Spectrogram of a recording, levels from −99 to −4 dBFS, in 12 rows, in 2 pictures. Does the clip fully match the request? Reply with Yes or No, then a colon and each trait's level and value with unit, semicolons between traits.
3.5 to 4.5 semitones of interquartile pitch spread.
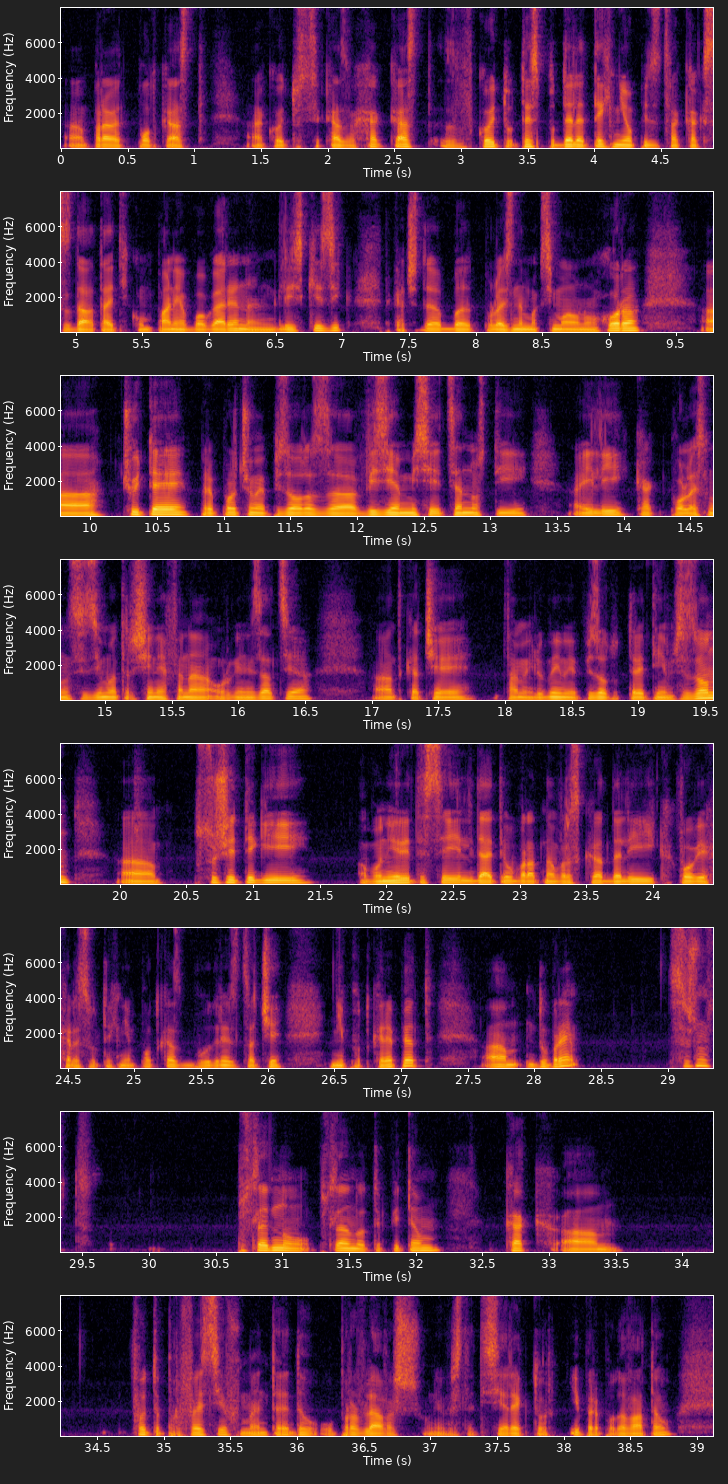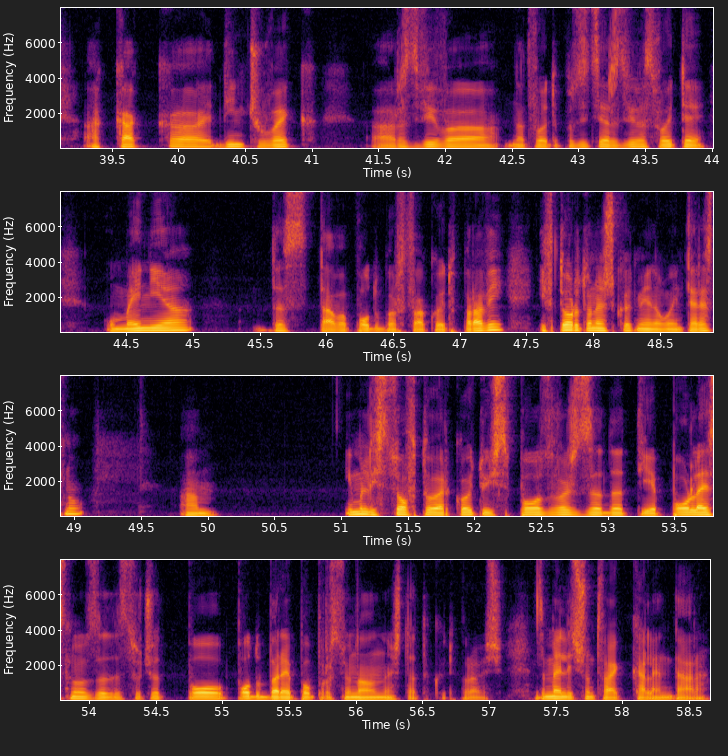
No: average, 2.8 semitones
